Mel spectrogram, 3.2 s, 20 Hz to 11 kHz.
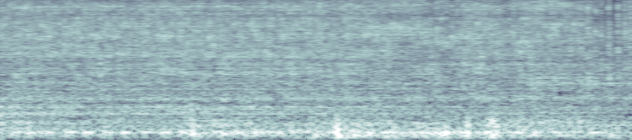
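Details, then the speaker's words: Hero HF Deluxe BS6 bike kick-started after giving the ECU a ground: catches at once and settles into a steady, even idle; self-start still not working despite full battery. "तो हमारी गाड़ी देख पा रहे हैं एकदम easily start है"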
